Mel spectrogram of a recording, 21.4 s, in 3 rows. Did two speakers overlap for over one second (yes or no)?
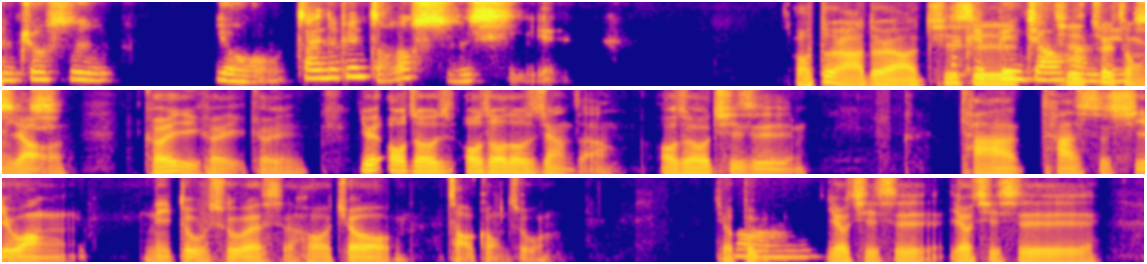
yes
